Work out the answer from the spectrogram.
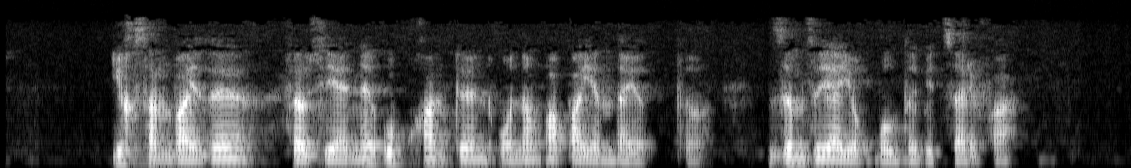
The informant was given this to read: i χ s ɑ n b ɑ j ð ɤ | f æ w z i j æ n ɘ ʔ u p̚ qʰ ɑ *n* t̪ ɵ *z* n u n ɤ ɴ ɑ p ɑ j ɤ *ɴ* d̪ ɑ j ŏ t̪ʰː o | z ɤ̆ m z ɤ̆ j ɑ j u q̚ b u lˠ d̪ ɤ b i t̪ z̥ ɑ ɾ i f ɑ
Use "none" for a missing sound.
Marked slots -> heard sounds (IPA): n, none, n

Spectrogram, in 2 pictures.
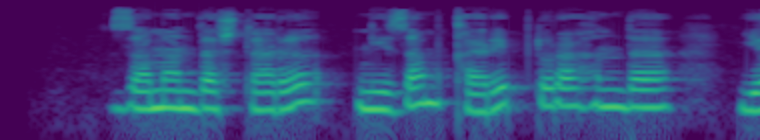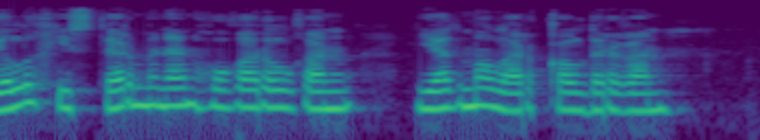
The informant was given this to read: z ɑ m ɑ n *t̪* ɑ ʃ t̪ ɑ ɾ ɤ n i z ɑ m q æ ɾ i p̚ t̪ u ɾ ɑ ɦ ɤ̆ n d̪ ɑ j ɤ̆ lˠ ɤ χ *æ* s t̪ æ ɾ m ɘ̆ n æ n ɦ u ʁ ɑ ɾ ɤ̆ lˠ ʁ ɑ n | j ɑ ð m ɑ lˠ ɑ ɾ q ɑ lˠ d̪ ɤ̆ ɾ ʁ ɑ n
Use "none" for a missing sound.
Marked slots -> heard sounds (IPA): d̪, i

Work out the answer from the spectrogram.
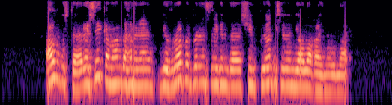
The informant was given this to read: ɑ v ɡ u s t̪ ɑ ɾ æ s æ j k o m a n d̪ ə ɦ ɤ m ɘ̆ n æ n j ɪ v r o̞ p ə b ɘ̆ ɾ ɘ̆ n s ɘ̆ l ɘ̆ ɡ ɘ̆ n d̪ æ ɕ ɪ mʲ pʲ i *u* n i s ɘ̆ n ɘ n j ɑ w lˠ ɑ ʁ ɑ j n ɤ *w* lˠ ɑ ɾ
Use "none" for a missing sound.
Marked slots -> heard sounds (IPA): o, u

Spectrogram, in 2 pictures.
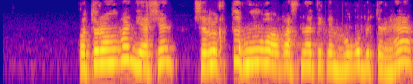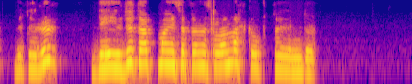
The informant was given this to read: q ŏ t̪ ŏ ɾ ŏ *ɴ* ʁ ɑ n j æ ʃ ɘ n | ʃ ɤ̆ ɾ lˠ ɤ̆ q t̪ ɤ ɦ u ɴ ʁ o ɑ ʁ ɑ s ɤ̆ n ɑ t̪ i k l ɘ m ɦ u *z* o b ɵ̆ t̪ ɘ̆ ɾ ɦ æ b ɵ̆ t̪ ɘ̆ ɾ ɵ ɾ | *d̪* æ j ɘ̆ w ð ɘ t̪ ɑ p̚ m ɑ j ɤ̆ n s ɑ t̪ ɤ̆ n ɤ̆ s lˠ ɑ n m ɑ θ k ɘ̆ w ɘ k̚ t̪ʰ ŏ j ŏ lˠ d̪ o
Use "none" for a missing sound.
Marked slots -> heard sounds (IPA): ɴ, ʁ, d̪

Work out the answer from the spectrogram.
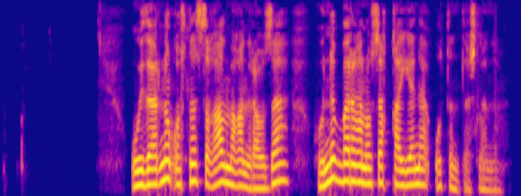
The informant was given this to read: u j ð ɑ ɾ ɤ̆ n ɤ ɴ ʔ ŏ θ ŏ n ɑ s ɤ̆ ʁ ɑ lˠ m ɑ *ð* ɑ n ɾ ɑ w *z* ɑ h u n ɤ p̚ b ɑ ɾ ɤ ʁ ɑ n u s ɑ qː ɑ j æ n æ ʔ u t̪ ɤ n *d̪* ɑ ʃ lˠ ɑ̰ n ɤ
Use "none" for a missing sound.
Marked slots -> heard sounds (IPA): ʁ, z, t̪

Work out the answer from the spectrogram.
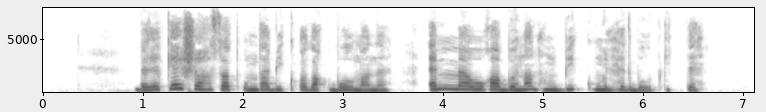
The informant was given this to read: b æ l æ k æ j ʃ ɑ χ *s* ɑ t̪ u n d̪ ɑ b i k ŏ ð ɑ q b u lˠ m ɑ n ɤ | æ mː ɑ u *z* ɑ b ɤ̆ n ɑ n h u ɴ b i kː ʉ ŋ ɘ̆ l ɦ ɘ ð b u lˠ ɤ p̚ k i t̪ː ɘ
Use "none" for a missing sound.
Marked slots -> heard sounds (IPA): z, ʁ

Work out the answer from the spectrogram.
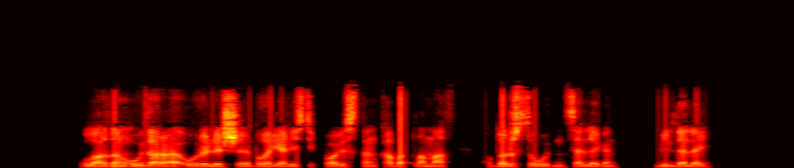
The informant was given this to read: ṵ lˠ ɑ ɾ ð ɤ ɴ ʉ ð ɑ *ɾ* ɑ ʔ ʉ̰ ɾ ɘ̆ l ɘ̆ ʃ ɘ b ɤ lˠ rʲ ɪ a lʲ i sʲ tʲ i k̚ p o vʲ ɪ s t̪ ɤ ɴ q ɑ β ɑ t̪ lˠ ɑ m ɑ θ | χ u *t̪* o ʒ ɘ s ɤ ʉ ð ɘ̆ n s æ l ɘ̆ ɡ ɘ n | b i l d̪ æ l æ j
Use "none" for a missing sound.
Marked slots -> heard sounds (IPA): ɾ, d̪

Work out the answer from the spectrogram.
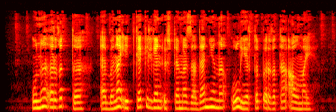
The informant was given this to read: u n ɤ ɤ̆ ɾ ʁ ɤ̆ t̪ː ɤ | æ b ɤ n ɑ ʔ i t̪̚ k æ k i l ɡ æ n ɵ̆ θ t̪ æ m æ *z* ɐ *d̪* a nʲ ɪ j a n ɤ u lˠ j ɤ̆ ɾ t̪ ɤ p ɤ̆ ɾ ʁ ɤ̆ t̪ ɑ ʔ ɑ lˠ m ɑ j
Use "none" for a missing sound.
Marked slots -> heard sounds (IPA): z, d̪

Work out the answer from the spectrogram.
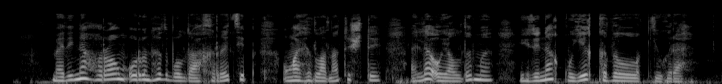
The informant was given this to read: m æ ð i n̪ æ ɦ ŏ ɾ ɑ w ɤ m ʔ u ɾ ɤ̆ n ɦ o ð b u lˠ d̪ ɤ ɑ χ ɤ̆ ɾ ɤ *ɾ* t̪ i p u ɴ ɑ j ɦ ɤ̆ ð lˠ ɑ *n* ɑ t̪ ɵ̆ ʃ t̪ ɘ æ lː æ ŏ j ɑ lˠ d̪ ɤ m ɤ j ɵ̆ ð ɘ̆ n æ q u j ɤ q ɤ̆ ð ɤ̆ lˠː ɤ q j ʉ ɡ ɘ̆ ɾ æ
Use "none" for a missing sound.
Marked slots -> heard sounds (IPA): none, n

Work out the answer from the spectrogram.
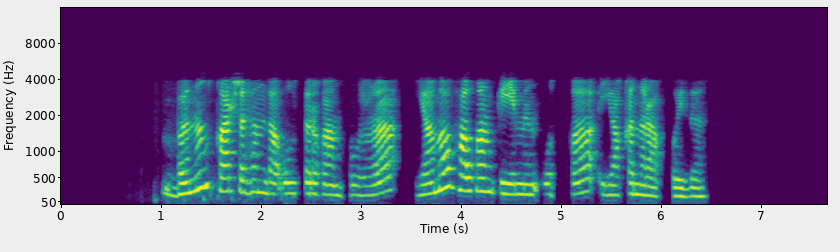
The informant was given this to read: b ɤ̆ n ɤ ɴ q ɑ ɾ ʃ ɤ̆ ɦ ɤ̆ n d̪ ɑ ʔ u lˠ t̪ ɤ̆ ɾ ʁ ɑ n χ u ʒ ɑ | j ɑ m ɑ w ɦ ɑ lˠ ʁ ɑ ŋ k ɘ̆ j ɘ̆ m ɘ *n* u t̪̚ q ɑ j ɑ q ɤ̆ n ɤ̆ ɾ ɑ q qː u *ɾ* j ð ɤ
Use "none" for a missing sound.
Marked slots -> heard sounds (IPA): n, none

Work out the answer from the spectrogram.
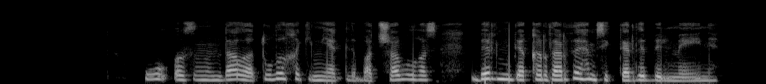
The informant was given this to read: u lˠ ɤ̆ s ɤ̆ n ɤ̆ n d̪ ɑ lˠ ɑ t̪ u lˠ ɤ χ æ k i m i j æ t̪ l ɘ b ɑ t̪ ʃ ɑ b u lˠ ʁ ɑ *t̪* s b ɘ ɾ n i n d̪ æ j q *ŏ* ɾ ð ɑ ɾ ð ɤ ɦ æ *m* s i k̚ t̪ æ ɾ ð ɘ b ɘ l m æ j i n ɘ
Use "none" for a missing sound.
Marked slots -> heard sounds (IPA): none, ɤ̆, m

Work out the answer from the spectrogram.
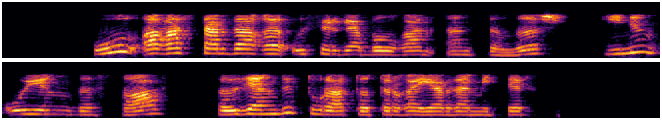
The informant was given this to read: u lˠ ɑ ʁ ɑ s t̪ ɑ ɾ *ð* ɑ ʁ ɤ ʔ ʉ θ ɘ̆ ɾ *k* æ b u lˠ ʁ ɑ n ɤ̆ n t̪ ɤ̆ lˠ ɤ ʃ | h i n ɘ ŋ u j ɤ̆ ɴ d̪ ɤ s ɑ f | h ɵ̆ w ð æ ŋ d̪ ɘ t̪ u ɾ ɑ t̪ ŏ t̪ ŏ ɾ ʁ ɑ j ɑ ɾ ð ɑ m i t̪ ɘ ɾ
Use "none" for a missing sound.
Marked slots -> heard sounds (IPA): ð, ɡ

